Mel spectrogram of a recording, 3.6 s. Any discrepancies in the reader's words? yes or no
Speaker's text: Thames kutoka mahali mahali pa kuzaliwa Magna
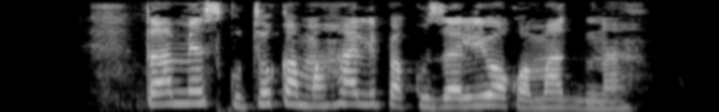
yes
